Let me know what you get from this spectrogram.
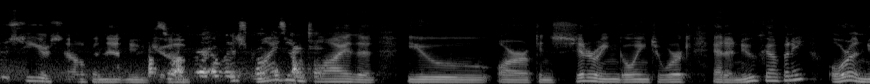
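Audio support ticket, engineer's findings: Speech suppressed in double talk: talker dips about 5 to 10 dB at 0.00–0.25 s, 0.54–1.21 s, 1.39–1.70 s, 2.49–2.87 s; likely echo canceller ducking near-end while far end talks.

Other side's voice leaking through: faint second voice 0.04–0.62 s, then louder than talker 1.23–3.22 s; likely residual loudspeaker echo left uncancelled in mic path.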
